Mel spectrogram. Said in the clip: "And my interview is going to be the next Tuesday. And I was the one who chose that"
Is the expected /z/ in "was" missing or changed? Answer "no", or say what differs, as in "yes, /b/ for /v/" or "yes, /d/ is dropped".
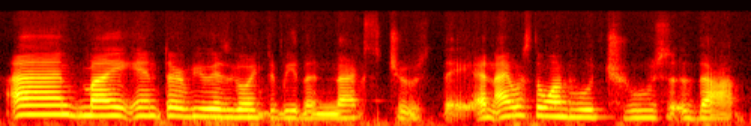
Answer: no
